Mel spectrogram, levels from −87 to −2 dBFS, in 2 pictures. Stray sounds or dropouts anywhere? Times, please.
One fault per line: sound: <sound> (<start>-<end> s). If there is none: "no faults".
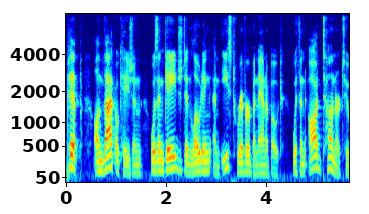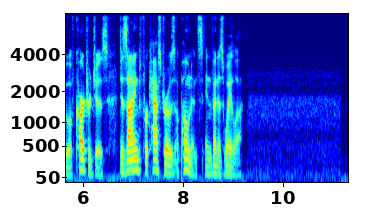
no faults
